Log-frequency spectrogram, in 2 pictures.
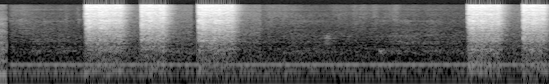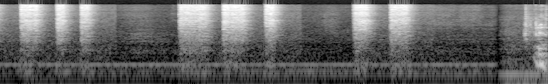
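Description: Tarte dry shampoo is sprayed into hair in a series of short, close aerosol hisses, first three spaced bursts, then a quicker run of about nine bursts after a pause, against a quiet background.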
